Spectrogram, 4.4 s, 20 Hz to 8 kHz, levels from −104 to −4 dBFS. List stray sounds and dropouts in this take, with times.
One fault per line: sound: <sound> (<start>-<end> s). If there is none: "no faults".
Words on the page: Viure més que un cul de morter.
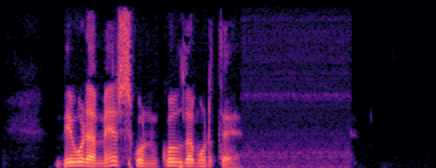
no faults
